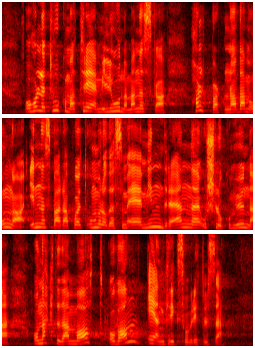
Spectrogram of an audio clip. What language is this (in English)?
Norwegian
